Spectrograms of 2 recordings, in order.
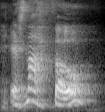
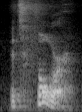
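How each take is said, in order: First: For said as "foe", loud and high; mocking mispronunciation. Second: For said with its r sounded; softer, matter-of-fact for with a clear final r; corrected pronunciation. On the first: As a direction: punch out foe with the r dropped. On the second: Shown as a demonstration. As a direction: correct it to "for", r pronounced.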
